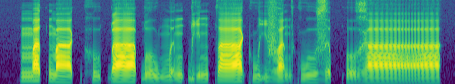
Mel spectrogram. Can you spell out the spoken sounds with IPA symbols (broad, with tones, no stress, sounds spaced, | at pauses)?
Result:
m a˦˥ t̚ m aː˨˩ k̚ h u˧˩ ɓ aː˧ ɓ o˨˩ w m ə̰˧˥ n ɓ i˨˦ n t̪ aː˨˦ k w ḭ˧˥ v a̰˧˨ n k w u˧ z ə˨˩ p̚ ʔ o˧˩ ɣ aː˧˩˨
